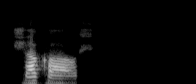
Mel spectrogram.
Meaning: jackal
- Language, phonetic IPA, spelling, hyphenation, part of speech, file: Latvian, [ʃakaːlis], šakālis, ša‧kā‧lis, noun, Lv-šakālis.ogg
